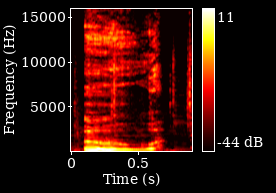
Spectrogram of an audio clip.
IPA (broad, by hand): uː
